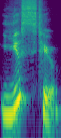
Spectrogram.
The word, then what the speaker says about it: used to: a little bit okay used to used to so this D kind of disappears because it's followed by a t used to and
